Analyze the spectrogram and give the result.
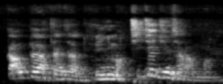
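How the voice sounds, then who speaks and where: A man with a Jeolla accent preaches at a church revival, keeping the congregation laughing with folksy, teasing asides. His voice sits a little high. He is recorded from off-mic in an echoey sanctuary. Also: big pitch swings, fast, darkish tone, distant mic, a little hiss or hum. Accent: Jeolla Korean. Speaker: pastor. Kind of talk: sermon at a revival meeting.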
